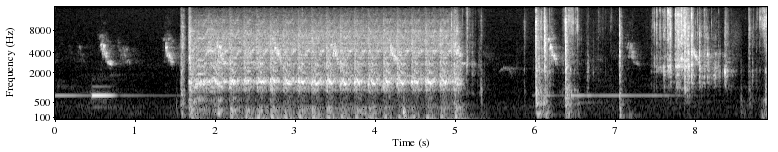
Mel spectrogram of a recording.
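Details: 2009 Cadillac CTS 3.6 V6 RWD crank-no-start after patching and a theft-deterrent abort. About three seconds of steady cranking with no catch, then short bursts; cause unconfirmed.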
